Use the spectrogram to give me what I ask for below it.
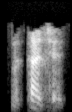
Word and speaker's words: Metuchen: Metuchen. Say that again. Metuchen.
